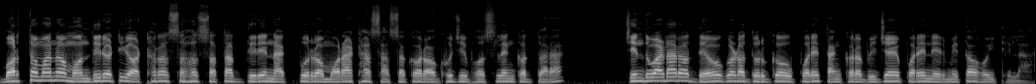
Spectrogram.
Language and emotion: Odia, neutral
